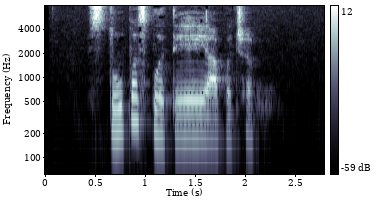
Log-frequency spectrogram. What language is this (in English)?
Lithuanian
